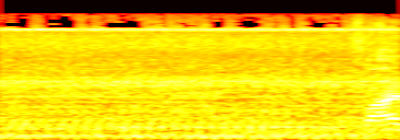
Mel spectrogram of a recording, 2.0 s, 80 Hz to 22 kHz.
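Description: Steady drone of a 65 Ocean motor yacht's engines at cruising speed, about 22 knots, heard inside the salon, with an even rush of noise over it.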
